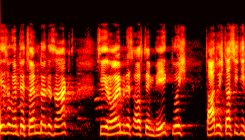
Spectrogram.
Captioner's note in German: Zuruf der Abg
